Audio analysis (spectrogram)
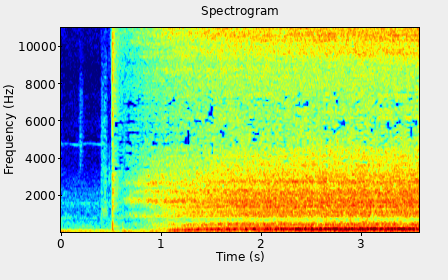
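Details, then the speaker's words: VW Gol G2 electric radiator cooling fan, tested by jumping its two thick wires together directly: a click, then a steady whoosh that swells and holds even; the fan spins up and runs normally. "você vai ver aqui que ele vai fazer vai ligar o eletroventilador ó escuta só o barulho"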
